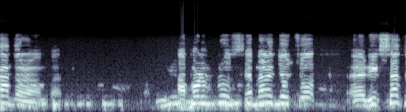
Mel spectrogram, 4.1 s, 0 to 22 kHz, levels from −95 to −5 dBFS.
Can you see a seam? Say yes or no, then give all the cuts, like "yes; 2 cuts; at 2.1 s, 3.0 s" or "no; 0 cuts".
no; 0 cuts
